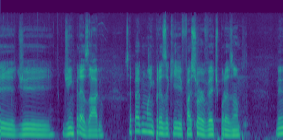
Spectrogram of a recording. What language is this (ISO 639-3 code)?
por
